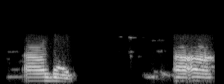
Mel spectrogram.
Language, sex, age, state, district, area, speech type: Malayalam, male, 18-30, Kerala, Kollam, rural, conversation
